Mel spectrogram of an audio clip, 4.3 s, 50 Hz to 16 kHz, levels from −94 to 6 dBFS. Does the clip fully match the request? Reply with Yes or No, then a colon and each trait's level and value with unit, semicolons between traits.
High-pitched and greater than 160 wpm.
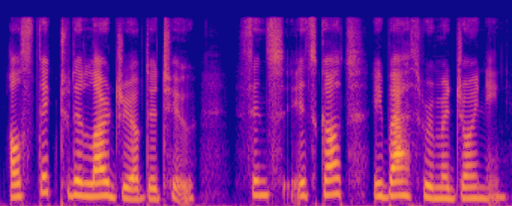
Yes: high, 220 Hz; average, 195 wpm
